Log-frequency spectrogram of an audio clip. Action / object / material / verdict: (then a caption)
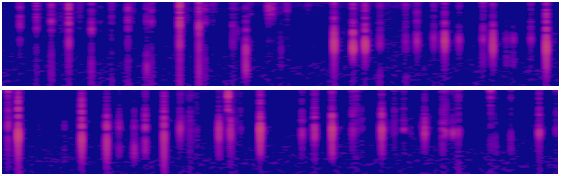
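tap / small round plastic lip balm container / plastic / none. Long acrylic nails tap and scratch a small, light-blue, round, hollow plastic lip balm egg held in the hand. Dozens of crisp, dry, bright clicks land in an irregular, rapid patter, each gone almost instantly, with very little low end. Faint scratchy hiss fills the gaps between them.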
